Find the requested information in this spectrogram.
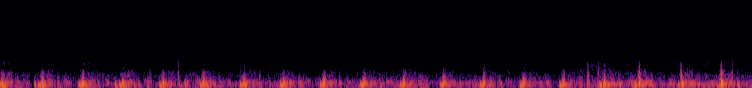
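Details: Heart beating against compression: fast, fairly regular, muffled heartbeat thumps under a low hum.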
